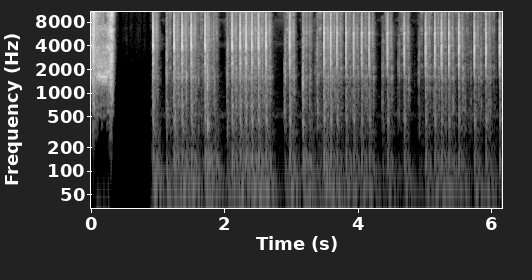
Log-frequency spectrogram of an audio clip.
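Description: Typing sound effect: sharp key clicks in irregular quick runs of several a second, like a typewriter, starting after a brief silence.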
